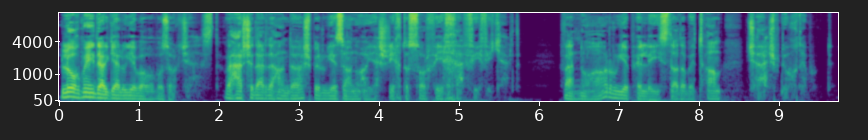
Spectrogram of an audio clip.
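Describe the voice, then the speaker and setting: A man reading a novel aloud as an audiobook narrator in a measured, even way. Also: extremely low pitch, slightly rough, dry recording, clean studio sound. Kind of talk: scripted narration.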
